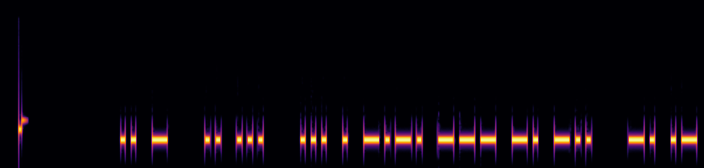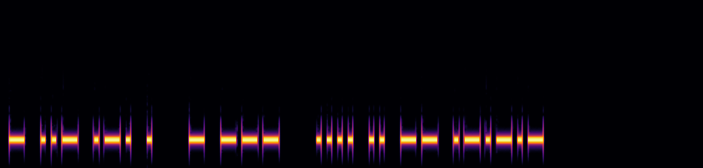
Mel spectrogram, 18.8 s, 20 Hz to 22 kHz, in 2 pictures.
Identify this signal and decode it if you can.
Morse code, heard as a keyed tone, about 17 wpm, 700 Hz. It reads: IT IS SECOND NATURE TO HIM.
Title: Sentences from Top 1000 Words - Review Part 1 - 17wpm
